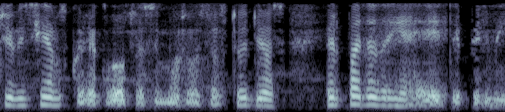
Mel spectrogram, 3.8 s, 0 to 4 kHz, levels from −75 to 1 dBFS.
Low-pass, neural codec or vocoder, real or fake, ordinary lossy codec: 3.6 kHz; vocoder, 22.05 kHz, 80 mel bands, HiFi-GAN; fake; AAC, 16 kbps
